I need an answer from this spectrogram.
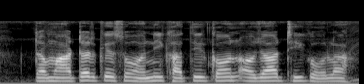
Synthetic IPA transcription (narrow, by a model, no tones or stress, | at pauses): ʈəmaːʈəɾkesoanikʰaːt̪ɪɾkɔːnɔːd͡ʒaːɾ̚ʈʰiːkɦoːlaː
